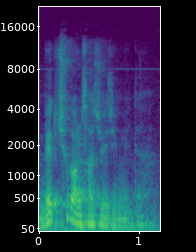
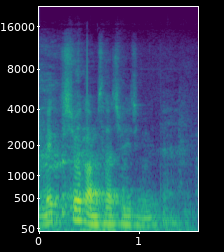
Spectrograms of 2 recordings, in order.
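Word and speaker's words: 맥추감사주일: 맥주감사주일입니다. 저희 예우진이가 오늘 그 감사절기 봉투에 맥주감사주일을 맥주감사주일로 그렇게 적었는데 발음 잘 하셔야 됩니다. 맥주감사주일입니다. 보리맥자를 쓰는 것이죠.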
